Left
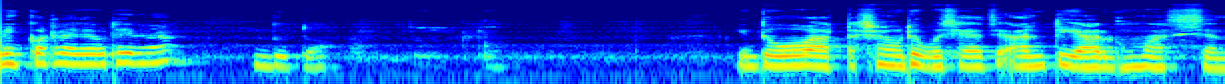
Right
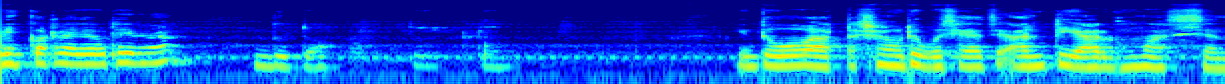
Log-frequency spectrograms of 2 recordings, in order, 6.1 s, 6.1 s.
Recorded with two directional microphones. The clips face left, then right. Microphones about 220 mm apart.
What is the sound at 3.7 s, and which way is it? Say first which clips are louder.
Speech: left 6 dB; 40° left (ahead or behind).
